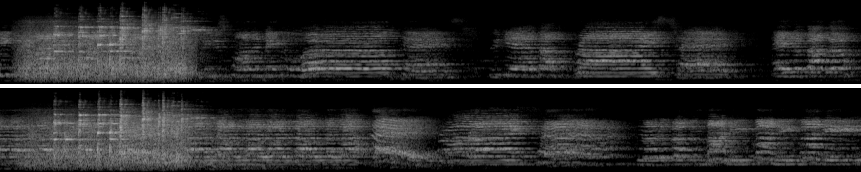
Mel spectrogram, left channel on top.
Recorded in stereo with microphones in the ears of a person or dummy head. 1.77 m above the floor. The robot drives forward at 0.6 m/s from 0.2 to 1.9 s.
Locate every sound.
0.5 s breaking glass: 15° right (ahead or behind), 5 m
